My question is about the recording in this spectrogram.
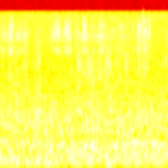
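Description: Marker pen writing on a whiteboard, faint scratchy strokes.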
